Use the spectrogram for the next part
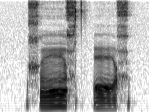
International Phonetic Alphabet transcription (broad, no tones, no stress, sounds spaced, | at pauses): χ ɛ̃ː ħ t͡sʼ ɛː ħ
